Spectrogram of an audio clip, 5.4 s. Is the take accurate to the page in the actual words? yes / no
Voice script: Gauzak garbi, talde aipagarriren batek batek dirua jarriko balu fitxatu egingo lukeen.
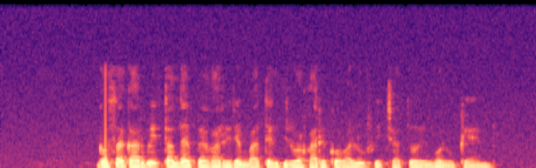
no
